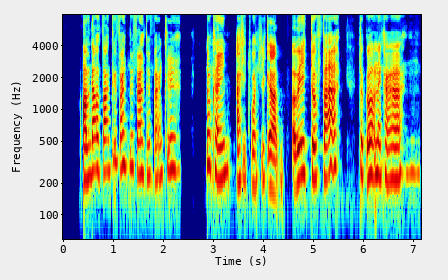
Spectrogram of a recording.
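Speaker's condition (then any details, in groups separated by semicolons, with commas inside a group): Deafness; hearing loss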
